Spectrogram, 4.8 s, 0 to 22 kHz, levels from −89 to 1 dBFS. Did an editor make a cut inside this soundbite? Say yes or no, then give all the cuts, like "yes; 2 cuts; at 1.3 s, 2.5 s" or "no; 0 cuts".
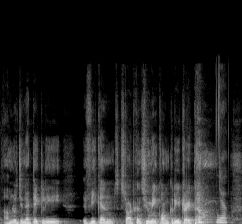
no; 0 cuts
